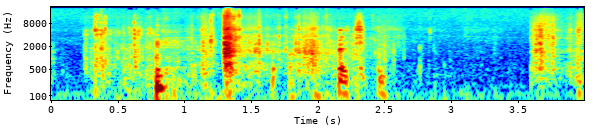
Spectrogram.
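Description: Crinkling and crushing of a spicy chili Doritos chip bag with Spider-Man theme packaging, crumpled by hand on a backpacking trip in Wayne National Forest; a few bursts of crackling, close and moderately loud, with people talking around it.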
